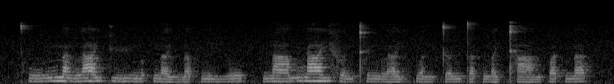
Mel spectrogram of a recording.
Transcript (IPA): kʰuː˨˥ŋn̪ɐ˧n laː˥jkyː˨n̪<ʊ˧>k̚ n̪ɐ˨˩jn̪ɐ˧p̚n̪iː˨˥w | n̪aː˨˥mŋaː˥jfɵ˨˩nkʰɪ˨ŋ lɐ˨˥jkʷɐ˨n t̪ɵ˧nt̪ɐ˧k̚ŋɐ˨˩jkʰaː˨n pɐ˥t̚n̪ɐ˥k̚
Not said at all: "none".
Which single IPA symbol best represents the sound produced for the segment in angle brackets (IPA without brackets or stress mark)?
ʊ˧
